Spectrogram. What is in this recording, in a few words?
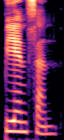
"piensan", spanish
